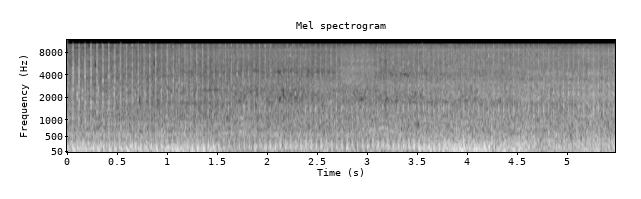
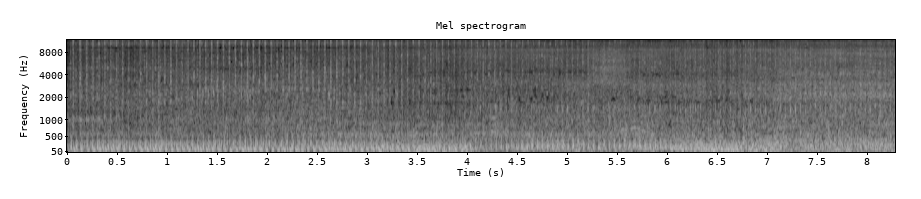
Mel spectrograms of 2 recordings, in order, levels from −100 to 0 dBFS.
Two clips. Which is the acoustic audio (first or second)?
second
